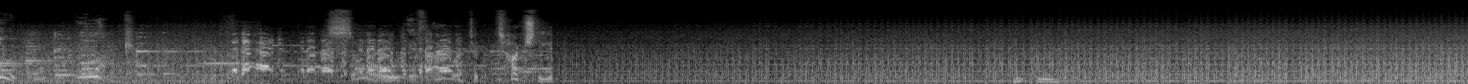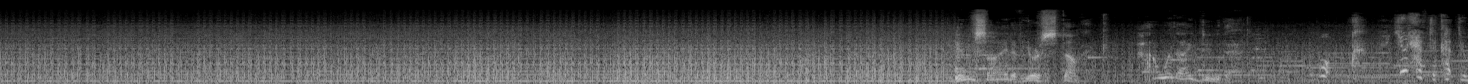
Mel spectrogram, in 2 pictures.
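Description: Electronic game bleeps and chirps play in quick bursts.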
